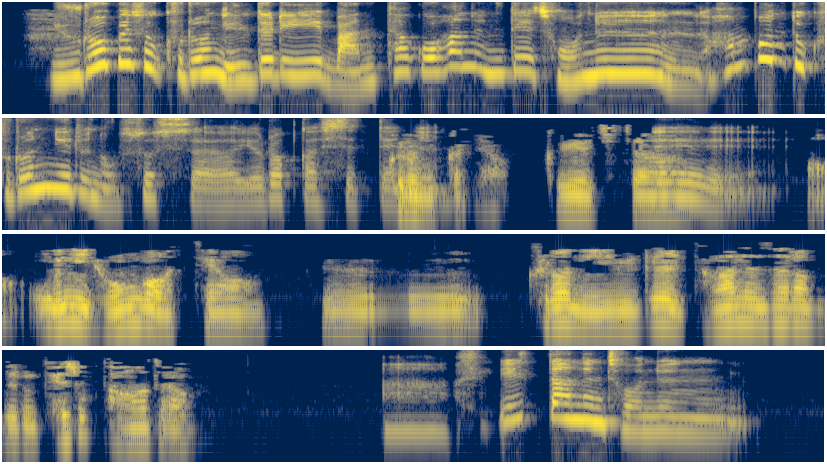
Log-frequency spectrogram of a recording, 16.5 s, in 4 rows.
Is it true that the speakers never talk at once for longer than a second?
Yes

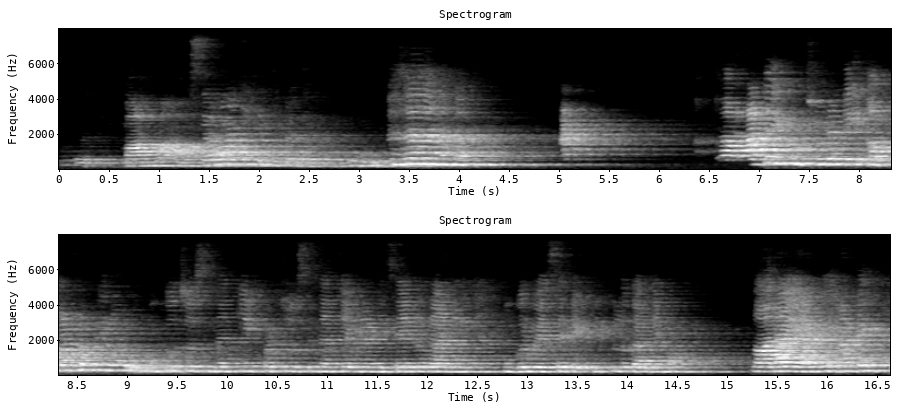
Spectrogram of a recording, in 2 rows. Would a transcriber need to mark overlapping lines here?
No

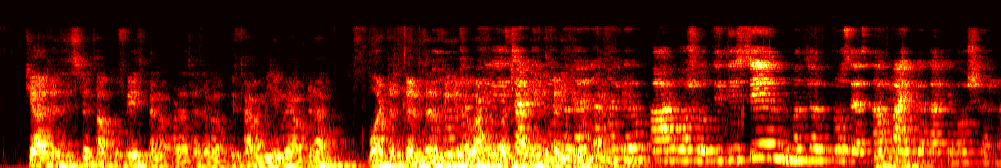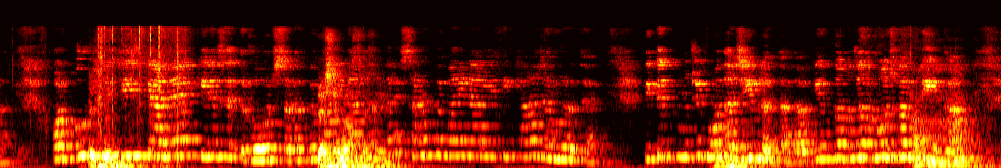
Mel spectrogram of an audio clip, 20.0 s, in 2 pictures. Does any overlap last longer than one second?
Yes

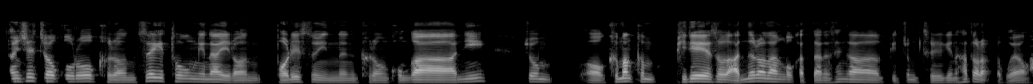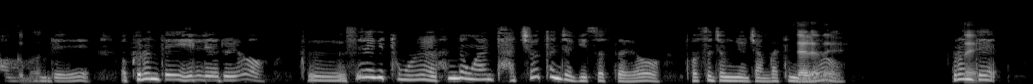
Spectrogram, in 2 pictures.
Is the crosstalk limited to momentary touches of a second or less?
Yes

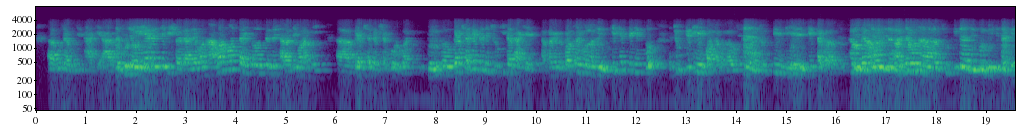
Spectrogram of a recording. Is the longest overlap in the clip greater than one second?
No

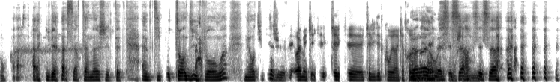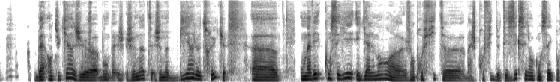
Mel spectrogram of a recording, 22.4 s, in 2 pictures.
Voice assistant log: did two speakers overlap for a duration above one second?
Yes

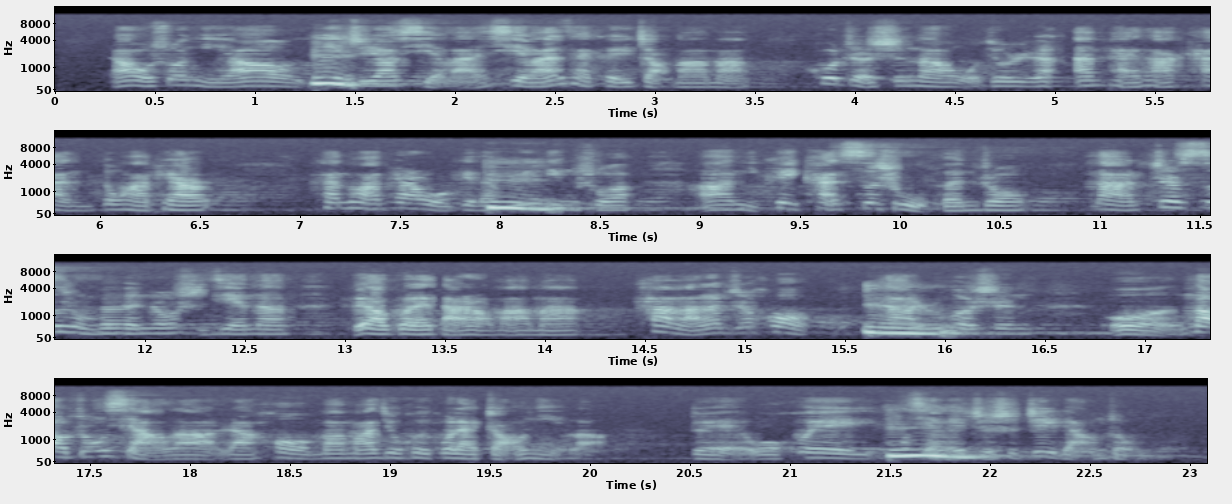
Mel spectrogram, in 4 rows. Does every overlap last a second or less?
Yes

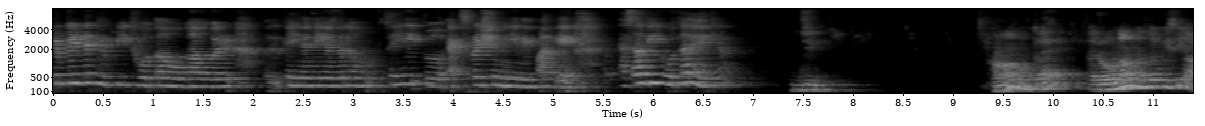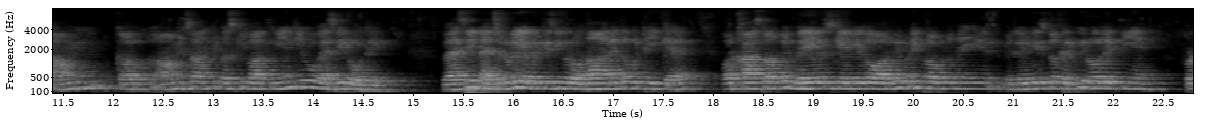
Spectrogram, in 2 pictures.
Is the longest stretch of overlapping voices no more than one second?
Yes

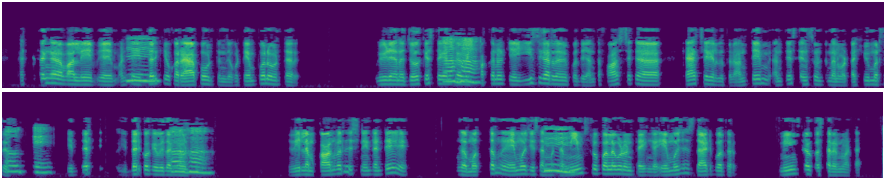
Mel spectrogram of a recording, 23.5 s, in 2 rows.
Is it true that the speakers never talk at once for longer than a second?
Yes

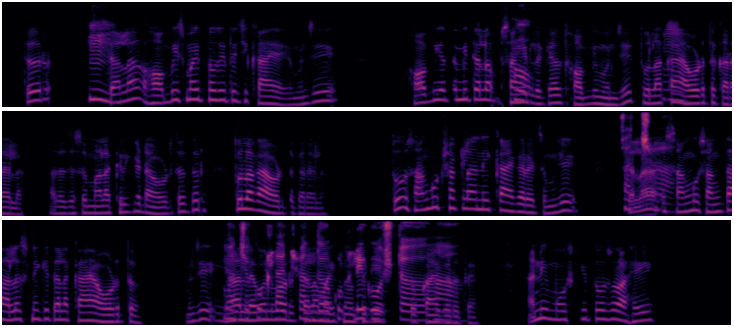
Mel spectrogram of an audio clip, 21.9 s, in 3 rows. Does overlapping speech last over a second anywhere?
Yes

